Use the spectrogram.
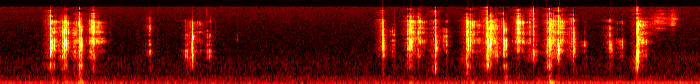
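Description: Typing a program comment on a computer keyboard, quiet close clicks coming in two clusters: a short flurry of keystrokes, then a pause of about two seconds, then a longer run of taps over a faint steady hum.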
